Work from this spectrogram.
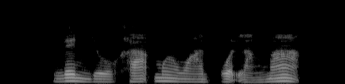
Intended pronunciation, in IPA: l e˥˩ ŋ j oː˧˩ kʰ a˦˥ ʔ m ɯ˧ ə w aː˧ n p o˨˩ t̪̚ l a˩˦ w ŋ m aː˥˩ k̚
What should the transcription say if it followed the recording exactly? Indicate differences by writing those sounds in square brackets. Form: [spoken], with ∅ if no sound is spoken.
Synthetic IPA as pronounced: l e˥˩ [n] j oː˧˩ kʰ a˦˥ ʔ m [ɯ˥˩] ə w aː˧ n p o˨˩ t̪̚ l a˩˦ [∅] ŋ m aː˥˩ k̚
